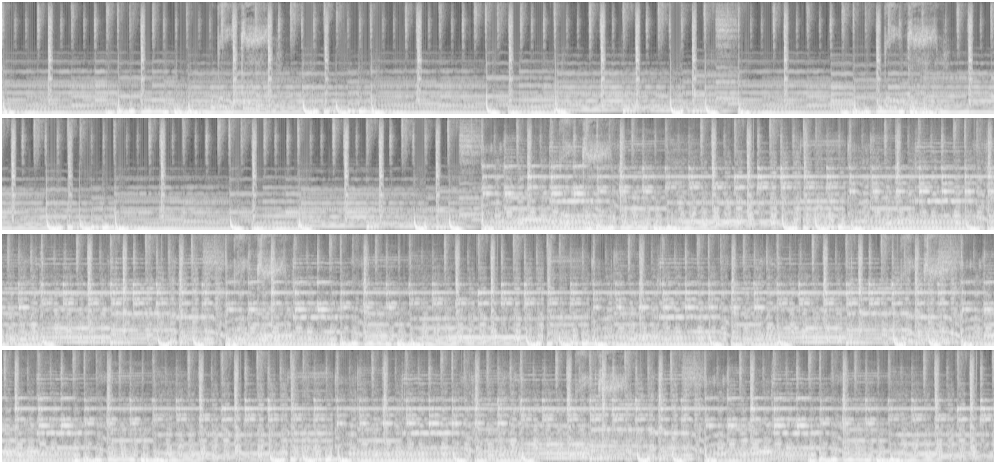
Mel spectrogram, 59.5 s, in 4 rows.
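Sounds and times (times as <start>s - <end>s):
relaxed chill music: 0.0s - 59.5s.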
